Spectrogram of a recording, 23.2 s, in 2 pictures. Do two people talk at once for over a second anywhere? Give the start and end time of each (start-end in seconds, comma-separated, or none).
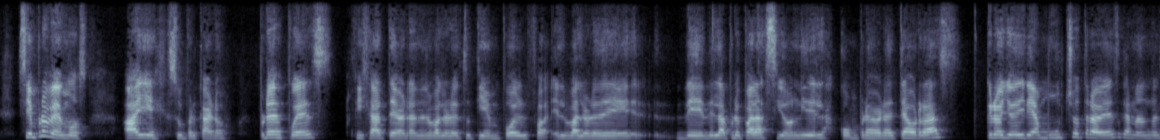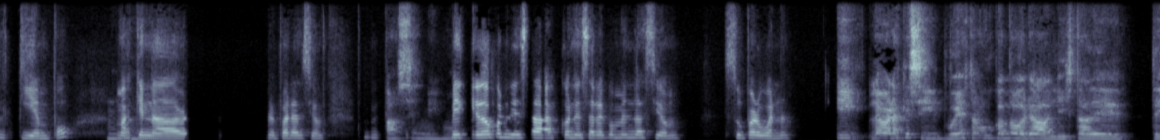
none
